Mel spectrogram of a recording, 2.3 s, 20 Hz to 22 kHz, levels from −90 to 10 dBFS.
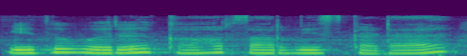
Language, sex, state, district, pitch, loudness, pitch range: Tamil, female, Tamil Nadu, Kanyakumari, 190 Hz, -15 LUFS, 185-220 Hz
